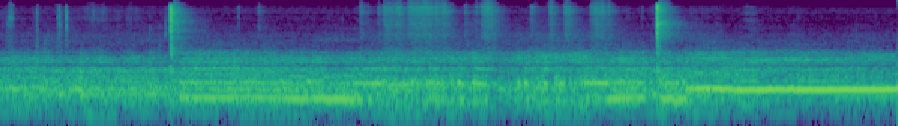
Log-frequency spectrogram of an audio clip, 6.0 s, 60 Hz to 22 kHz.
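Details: Ten Tec Paragon 2 receiver on WWV 15 MHz, AM wide filter, tuning off-station: low hum with tones stepping in pitch (about 100 Hz steps) plus clicks; suspected PLL noise or audio ground loop, unconfirmed.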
